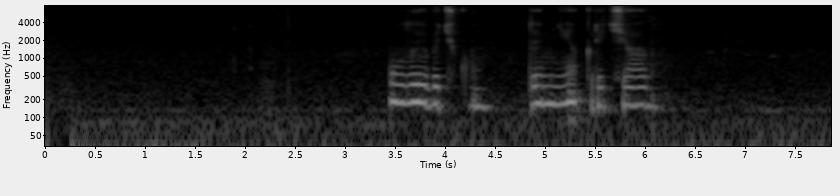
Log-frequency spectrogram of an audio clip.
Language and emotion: Russian, sad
